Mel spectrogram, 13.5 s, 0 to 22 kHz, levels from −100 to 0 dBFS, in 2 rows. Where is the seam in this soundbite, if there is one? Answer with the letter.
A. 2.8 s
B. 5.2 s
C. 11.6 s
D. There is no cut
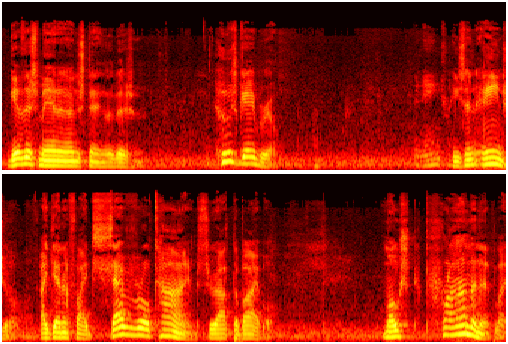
D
